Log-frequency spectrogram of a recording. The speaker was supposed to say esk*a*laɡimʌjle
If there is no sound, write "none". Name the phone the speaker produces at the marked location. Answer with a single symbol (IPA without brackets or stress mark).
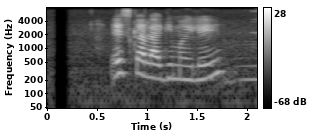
a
